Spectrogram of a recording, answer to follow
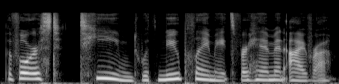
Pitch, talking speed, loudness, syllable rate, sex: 215 Hz, 175 wpm, -17 LUFS, 5.0 syllables/s, female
